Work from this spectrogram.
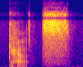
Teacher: or uh if the last sound in the word is voiceless cat is voiceless there's no vibration in the throat so the S really sounds like an S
